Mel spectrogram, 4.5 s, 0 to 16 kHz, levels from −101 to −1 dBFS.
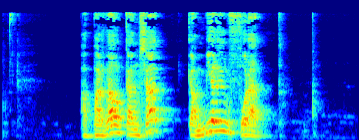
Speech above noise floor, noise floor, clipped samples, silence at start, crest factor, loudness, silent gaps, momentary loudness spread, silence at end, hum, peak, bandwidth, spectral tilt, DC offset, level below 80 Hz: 55 dB; -82 dBFS; under 0.1%; 0.1 s; 22 dB; -27 LUFS; none; 17 LU; 1 s; none; -8 dBFS; 12 kHz; -4 dB/octave; under 0.1%; -66 dBFS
